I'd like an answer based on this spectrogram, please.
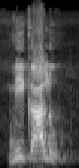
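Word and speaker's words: ميكال: मीकालू, जिसे हम मिकाइल कहते हैं, तो कुरान मजीद में इसे मिकालू प्रोनाउंसिएशन के साथ जो है लिखा गया है और अदा किया गया है।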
